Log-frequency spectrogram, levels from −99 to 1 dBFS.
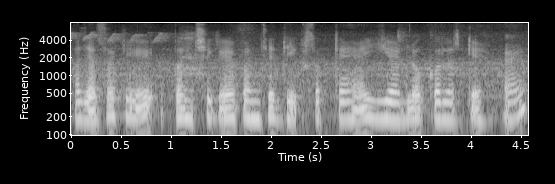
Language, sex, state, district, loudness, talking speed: Hindi, female, Chandigarh, Chandigarh, -19 LUFS, 185 wpm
